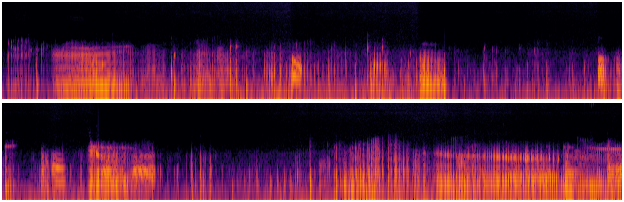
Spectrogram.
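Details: Five-minute recording of stomach growling (borborygmi): loud, continuous gurgling, rumbling and squeaky bubbling rising and falling in bursts.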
